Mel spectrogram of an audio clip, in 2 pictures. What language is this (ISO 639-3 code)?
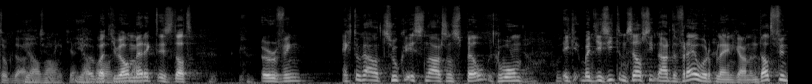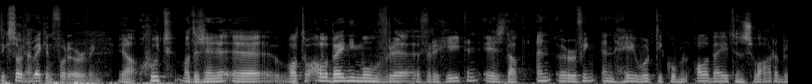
nld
